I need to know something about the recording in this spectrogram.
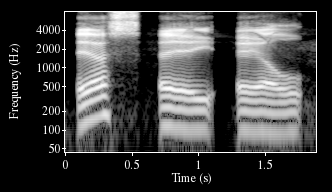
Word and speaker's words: salmon: How do you say the word SALMON? Salmon. That's right. Salmon. Now this inbred motherfucker says the L. in it.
